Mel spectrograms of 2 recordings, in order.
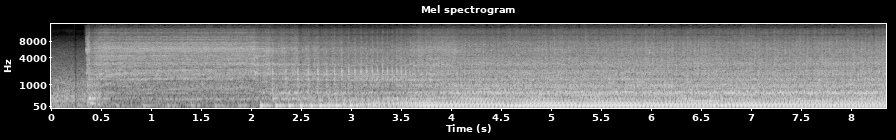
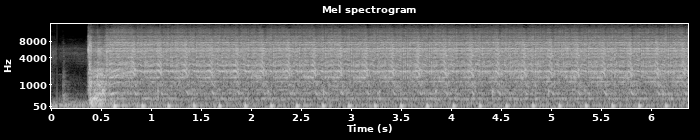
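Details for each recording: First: Old military Yanmar diesel portable air compressor after a fuel-system overhaul to clear tar and new exhaust nuts: it catches after a short crank and settles into a steady, even chug with a building compressor hum as it makes air. It is running healthy. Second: Old military Yanmar diesel portable air compressor, fuel hooked up to test injection pump (part 4C10) after fuel system work: fast even cranking about four beats a second that never fires; injection pump not delivering fuel, to be disassembled.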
